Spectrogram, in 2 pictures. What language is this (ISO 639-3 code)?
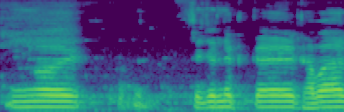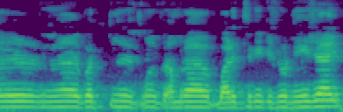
ben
